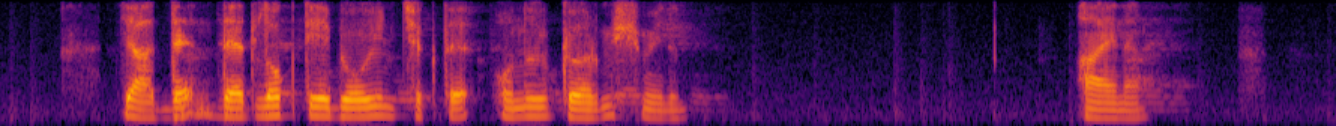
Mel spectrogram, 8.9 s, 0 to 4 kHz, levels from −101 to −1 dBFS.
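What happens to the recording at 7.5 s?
At 7.5 s the speech is trailed by a faint, thin copy of itself arriving roughly a third of a second late and sitting about 25 dB below the direct sound. This is echo with no canceller, present throughout the clip. The far end plays the call over a loudspeaker, its microphone picks that playback up, and nothing removes it, so the talker's own audio returns after the network round trip. The call path's band limit means nothing is heard above 4 kHz.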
